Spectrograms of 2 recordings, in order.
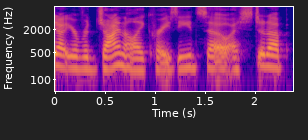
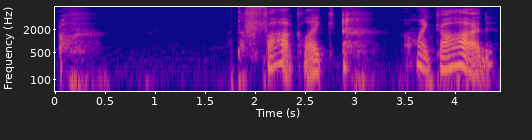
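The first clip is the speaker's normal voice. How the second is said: hushed shock; 6 dB quieter than usual. Retold or imitated. Shocked first sight of preemie.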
